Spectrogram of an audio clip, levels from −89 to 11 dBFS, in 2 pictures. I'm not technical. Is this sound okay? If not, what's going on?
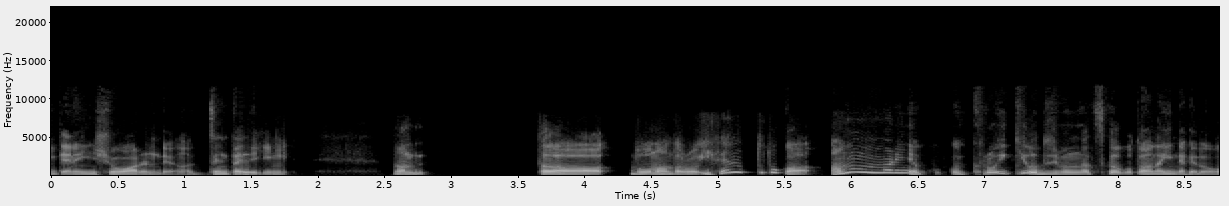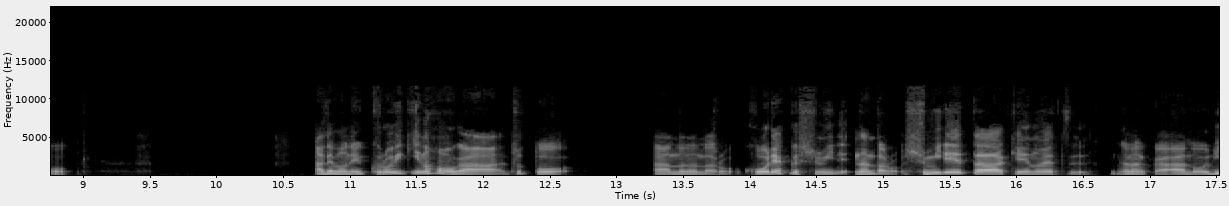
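No, there are several problems, all bunched into the early part of this speech clip, plus one later hiccup.

From 1.09 to 1.27 s a sound is held a little too long, as if the speech briefly catches and drags, with a faint buzz or dip. This is a short stall from a late packet. On a call, audio arrives in small pieces, and one piece showed up late. Rather than go silent, the receiving end stretched the last sound for about 80 ms until the piece arrived, then carried on without losing anything.

Just after, from 1.42 to 1.51 s, there is a quick smear or wobble, where a small bit of sound can seem to blur or drop out. This is short concealed packet loss, happening twice in a row. Two tiny pieces of audio, about 20 ms each, never arrived in time. The receiver covered each gap by continuing the sound that came before and then blending back into the real audio.

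From 1.54 to 6.43 s the voice turns rougher and more muffled, as if heard through a cheaper line. It is at its worst for roughly three and a half seconds of that stretch. This is a call bitrate drop. The connection judged it had less room, so the audio was squeezed into far less data. The top end was trimmed from about 12 kHz to 8 kHz, which takes away crispness.

From 6.42 to 7.33 s, and again from 11.27 to 11.88 s, the speech sounds slightly rushed, about 5 to 6 percent faster, while the pitch stays the same. This is a jitter buffer speed-up. Audio had piled up waiting to be played, so the receiver trimmed out many tiny slivers to catch up, a few hundredths of a second in total each time.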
